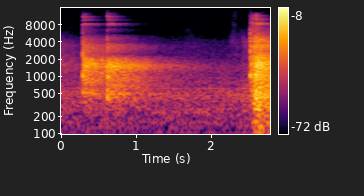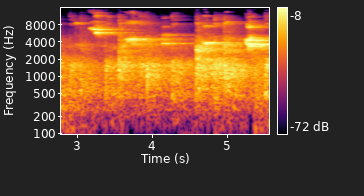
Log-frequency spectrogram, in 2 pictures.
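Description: A ping-pong ball clicks back and forth off paddles and the table in a quick rally.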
